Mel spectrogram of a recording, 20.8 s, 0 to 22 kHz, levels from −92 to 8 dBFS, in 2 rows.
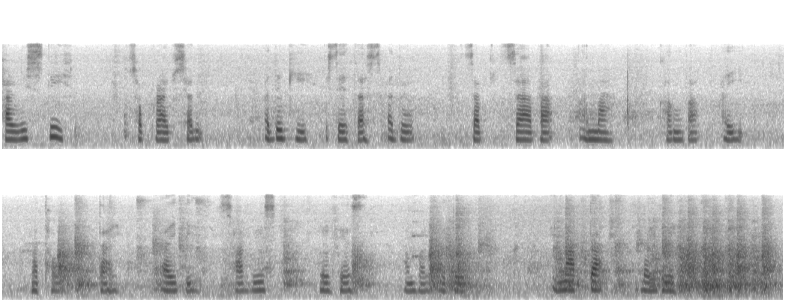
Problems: background sounds at intervals, background conversations at intervals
